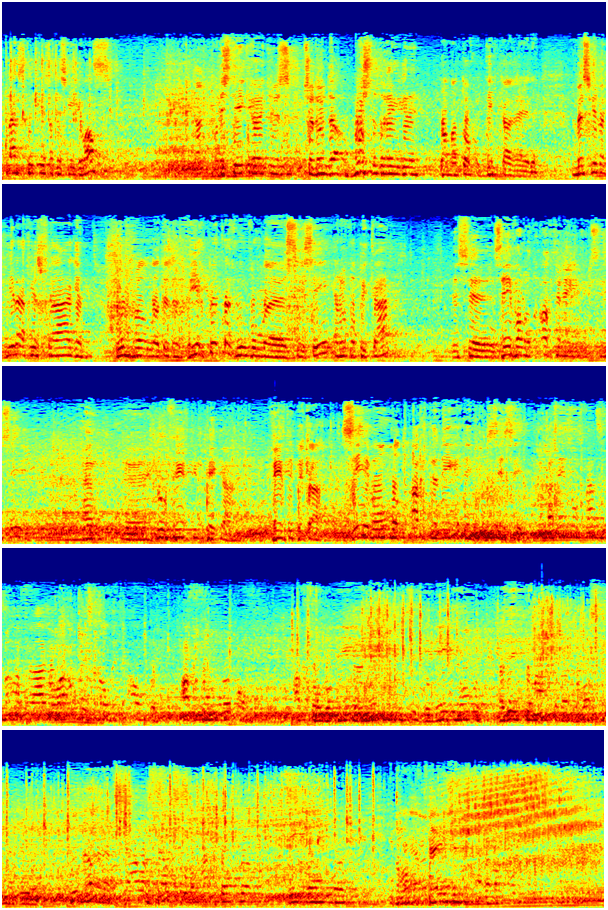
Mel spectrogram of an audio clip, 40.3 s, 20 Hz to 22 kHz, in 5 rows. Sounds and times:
Speech: 0.0 - 1.6, 2.5 - 16.5, 17.2 - 39.2
Car: 0.0 - 40.2.

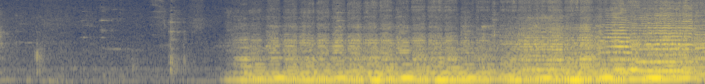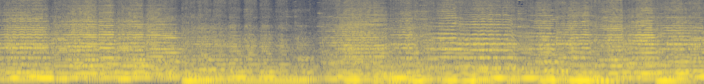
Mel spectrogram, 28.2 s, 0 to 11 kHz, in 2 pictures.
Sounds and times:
Cello: 4.4 - 28.1.

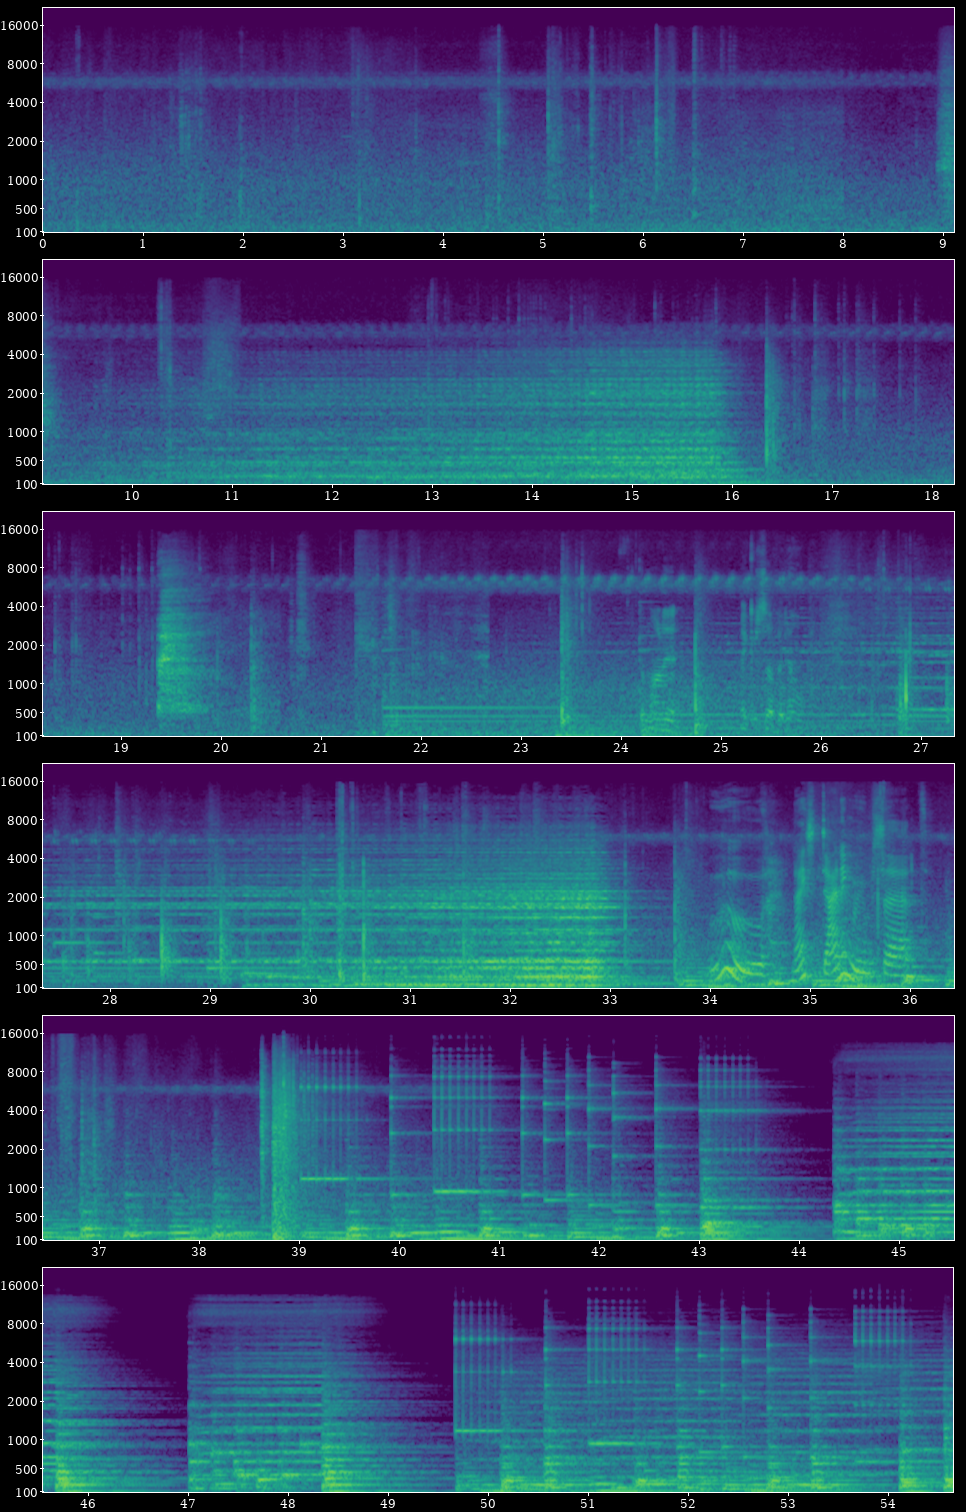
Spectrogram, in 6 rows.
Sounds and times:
Music: 9.8 - 16.6, 21.6 - 54.6
Speech: 34.0 - 36.1.

